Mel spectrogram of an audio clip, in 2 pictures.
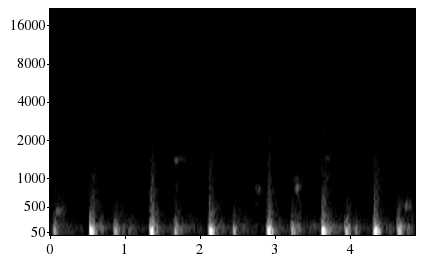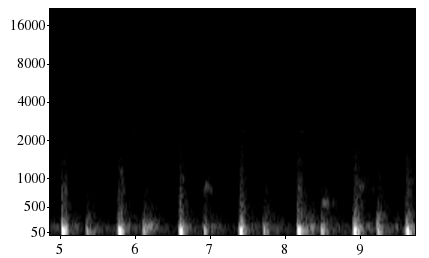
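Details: Stethoscope heart auscultation lying down, two minutes per site; clear, regular lub-dub at about 77 beats a minute, crisp low thuds with quiet gaps; normal heart sounds.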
